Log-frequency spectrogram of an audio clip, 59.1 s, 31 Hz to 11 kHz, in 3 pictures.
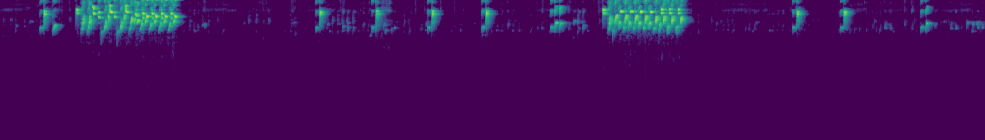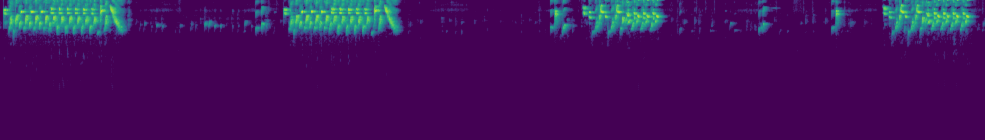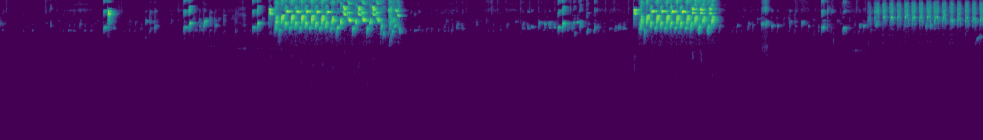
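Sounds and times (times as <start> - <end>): finch twittering song: 0.0 - 59.0
fast buzzy bird trill: 56.4 - 59.0.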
